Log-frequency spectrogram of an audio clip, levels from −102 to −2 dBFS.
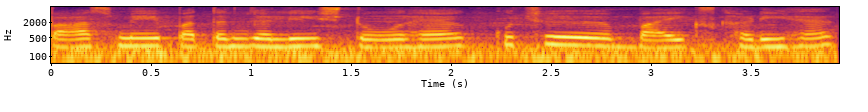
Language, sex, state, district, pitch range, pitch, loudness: Hindi, female, Rajasthan, Bikaner, 210-235 Hz, 225 Hz, -14 LUFS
